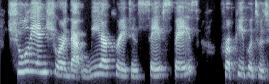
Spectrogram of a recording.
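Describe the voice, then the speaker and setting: Her tone bright and sharp, a woman speaks at a fairly slow pace with lively intonation. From Jamaica. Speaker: culture and change consultant, live stream host. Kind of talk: live stream conversation. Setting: live video stream.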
